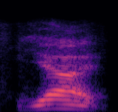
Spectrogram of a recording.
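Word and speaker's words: יד: Yad.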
